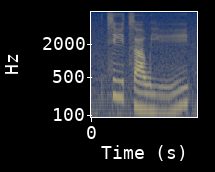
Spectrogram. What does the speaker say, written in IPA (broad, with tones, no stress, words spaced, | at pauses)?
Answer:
t͡siː˥t͡saː˨w jiː˨˥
